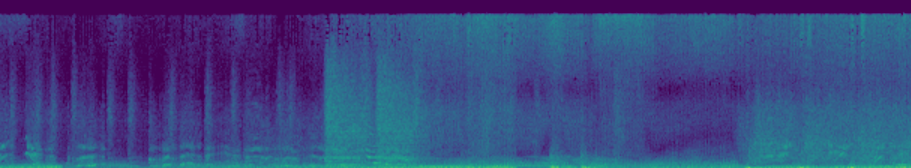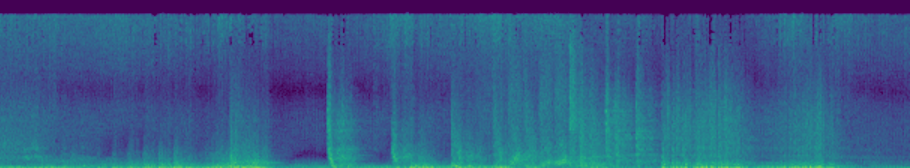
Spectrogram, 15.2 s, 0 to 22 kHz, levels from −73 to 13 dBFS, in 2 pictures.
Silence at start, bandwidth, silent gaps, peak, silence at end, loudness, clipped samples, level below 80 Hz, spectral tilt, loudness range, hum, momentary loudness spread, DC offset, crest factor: 0 s; over 20 kHz; none; 0 dBFS; 0 s; -17 LUFS; under 0.1%; -30 dBFS; -5 dB/octave; 6 LU; none; 14 LU; under 0.1%; 16 dB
